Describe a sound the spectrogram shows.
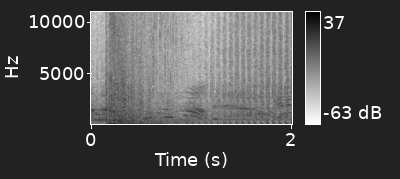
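A rifle fires sharp shots.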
